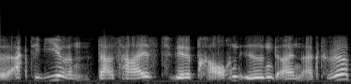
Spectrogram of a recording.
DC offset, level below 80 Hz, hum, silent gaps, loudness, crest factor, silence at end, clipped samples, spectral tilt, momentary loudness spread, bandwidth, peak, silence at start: under 0.1%; -62 dBFS; none; none; -20 LUFS; 18 dB; 0 s; under 0.1%; -6.5 dB/octave; 4 LU; 4.1 kHz; -2 dBFS; 0 s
